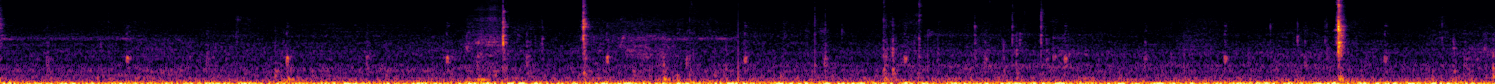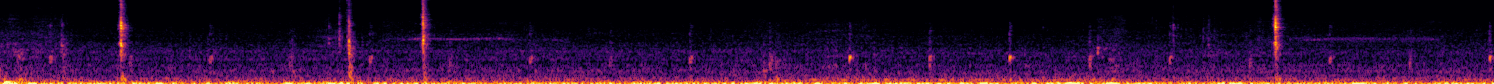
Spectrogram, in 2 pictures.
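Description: A finger clicks buttons on a car's console.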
